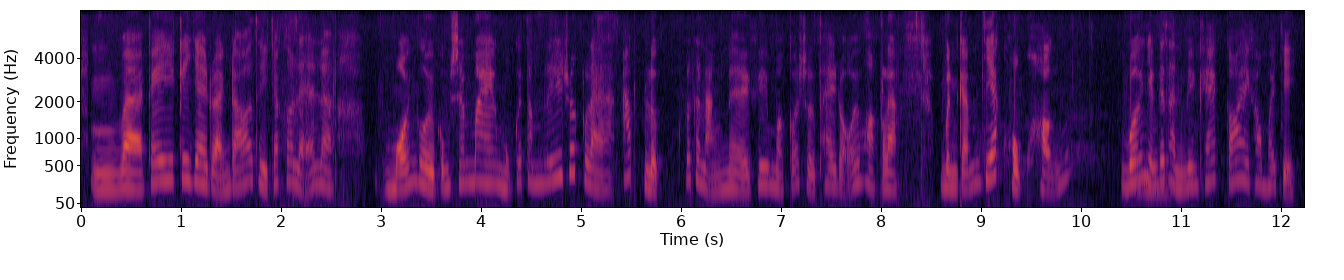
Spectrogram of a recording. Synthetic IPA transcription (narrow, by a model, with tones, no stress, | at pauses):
ʔvaː˨˩kaː˨˦jkaː˨˦jzaː˧jɗwa̰ː˧˨nɗɔ˨˦t̪ʰi˨˩t͡ɕa˦˥kːɔ˨˦lɛ̰˧˩laː˨˩mo̰˧˥˨jŋɨ˨˩əjkʊ̰˧˥ŋ͡msɛ̰˧˥maː˧ŋmo˨˩t̚kaː˨˦jt̪ə˧mli˨˦zə˦˥t̚laː˨˩ʔaː˦˥p̚lɨ˨˩k̚zə˦˥t̚laː˨na̰˧˨ŋŋe˨˩xi˧maː˨˩kɔ˨˦sɨ̰˧˨t̪ʰa˧jɗo̰˧˩jhwa˨˩k̚laː˨˩mï˨˩ŋ̟kaː˧˩mzaː˦˥k̚hʊ˨˩k͡p̚hə˧˩n | vəː˨˦jɲɨ̰˧˥ŋkːaː˨˦jt̪ʰa˨˩ŋ̟vi˧ənxaː˦˥kːɔ˨˦ha˧jxə˧wŋ͡mhaː˧˩jt͡ɕḭ˧˨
